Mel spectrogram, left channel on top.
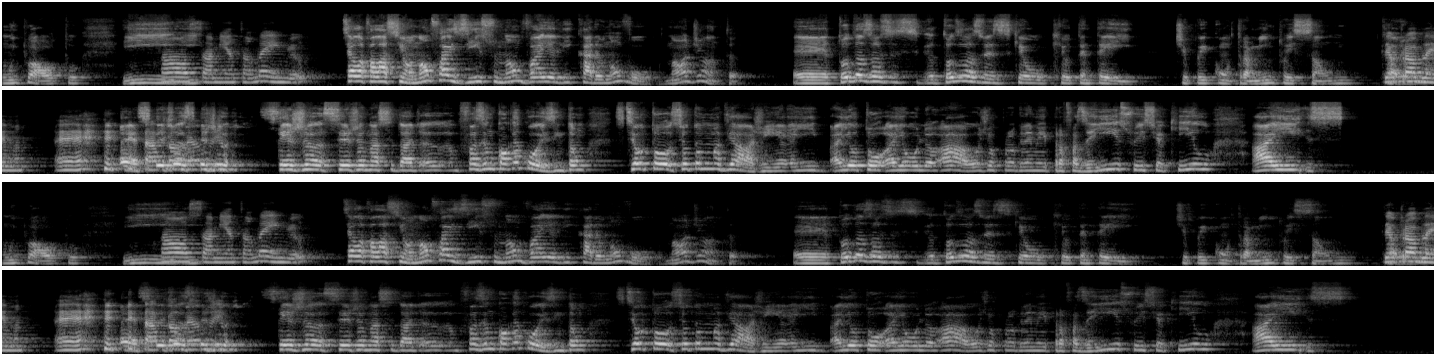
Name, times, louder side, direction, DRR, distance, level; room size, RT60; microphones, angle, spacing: voice 1, 0.0-2.0 3.4-7.4 7.9-11.4 11.7-13.5 13.8-14.2 15.5-16.7 16.9-27.7, left 5 dB, 65° left, 0.7 m, -23 dB
voice 2, 1.6-3.0 13.8-14.5 14.8-16.7, equal, ahead, 1.0 m, -25 dB
24.5 x 9.3 x 3.8 m
head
